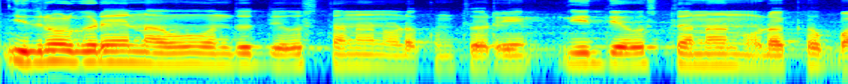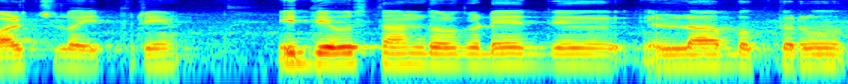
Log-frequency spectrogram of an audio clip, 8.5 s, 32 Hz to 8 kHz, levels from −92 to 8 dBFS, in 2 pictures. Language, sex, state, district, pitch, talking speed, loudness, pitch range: Kannada, male, Karnataka, Belgaum, 120 Hz, 115 wpm, -17 LUFS, 110-125 Hz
